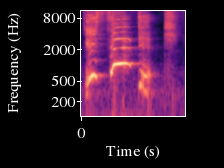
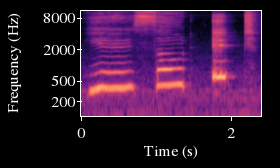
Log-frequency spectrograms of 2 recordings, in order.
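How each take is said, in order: First: Very high, very loud shriek, falling on "sold". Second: Slow, high, loud, with "it" rising at the end; rising question. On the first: Demo of a line read as a shriek. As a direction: screech "You sold it!" with a fall. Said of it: "And it's a shriek". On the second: Demo of a line read as a question, rising. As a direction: lift the end of "You sold it!" into a question. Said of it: "'Cause it's a question". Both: Shown as a demonstration.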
